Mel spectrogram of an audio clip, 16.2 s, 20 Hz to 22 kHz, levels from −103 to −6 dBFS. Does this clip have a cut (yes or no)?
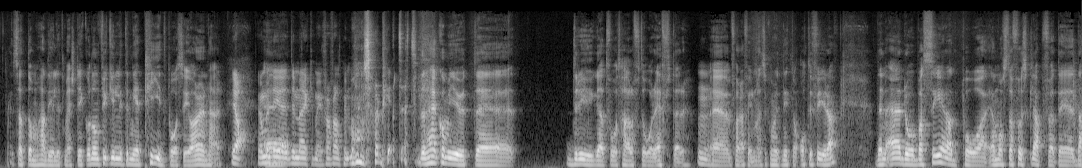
no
